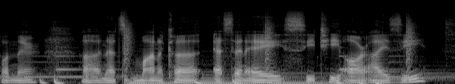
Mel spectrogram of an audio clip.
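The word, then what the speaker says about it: snactriz: It will be Monica, but just the first letters of my last name. Monica, S-N, and then actriz. Actriz. There it is. That's what it is. In Spanish. Sanctriz.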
